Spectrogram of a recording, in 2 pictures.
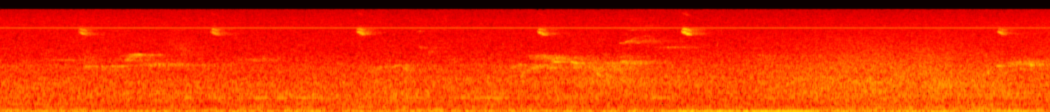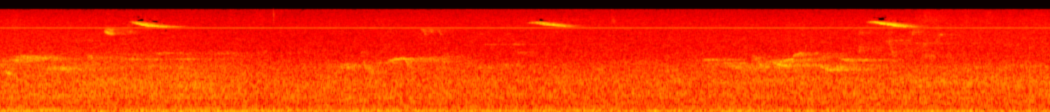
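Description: Wild birds singing over a steady outdoor hiss: short high chirps repeated about every second and a half, several warbled song phrases, and, in the second half, three louder, sharp, high falling calls about four seconds apart.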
